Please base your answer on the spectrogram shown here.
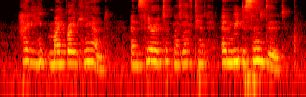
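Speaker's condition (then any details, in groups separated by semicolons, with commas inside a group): Cerebral palsy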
